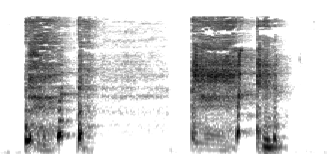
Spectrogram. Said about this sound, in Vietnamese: Yến Hạc Thanh ho khan, ngâm mình trong nước lạnh một thời gian sẽ khó tránh khỏi bị cảm.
